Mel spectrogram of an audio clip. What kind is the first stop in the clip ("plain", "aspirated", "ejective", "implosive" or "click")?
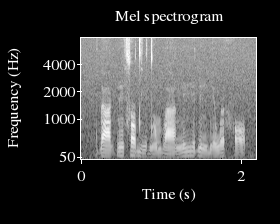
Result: implosive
